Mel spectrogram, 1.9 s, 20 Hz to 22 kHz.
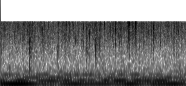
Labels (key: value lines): label: biophony, midshipman
recorder: SoundTrap 500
